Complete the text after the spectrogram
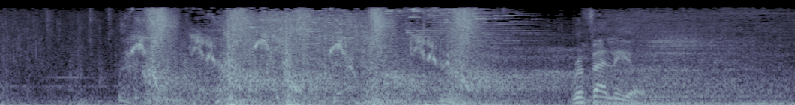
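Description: A magic spell crackles and whooshes.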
